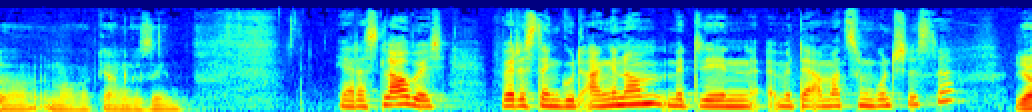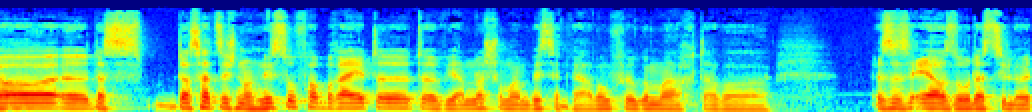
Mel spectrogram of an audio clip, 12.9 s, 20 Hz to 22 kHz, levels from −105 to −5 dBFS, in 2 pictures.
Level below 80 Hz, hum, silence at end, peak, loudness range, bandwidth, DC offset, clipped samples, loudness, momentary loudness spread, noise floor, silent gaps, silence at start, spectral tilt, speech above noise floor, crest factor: -64 dBFS; none; 0 s; -6 dBFS; 5 LU; 16 kHz; under 0.1%; under 0.1%; -24 LUFS; 15 LU; -55 dBFS; none; 0 s; -5.5 dB/octave; 31 dB; 20 dB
